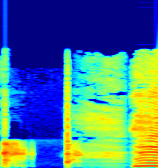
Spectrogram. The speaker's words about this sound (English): Like, how many times can you... Do you have to yawn every time I see you?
